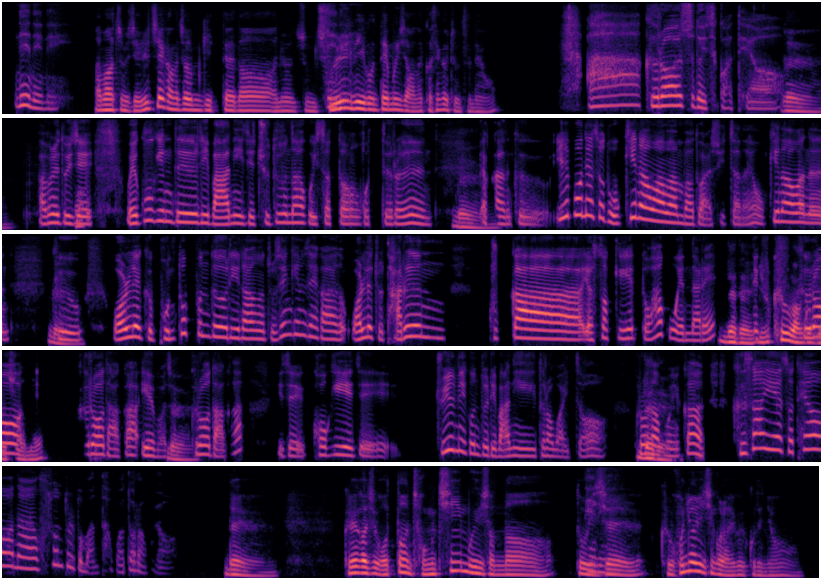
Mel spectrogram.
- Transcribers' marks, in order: other background noise
- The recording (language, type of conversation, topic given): Korean, unstructured, 다양한 문화가 공존하는 사회에서 가장 큰 도전은 무엇일까요?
